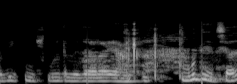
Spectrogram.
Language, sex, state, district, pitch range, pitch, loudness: Hindi, male, Bihar, Araria, 155-175 Hz, 165 Hz, -26 LUFS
